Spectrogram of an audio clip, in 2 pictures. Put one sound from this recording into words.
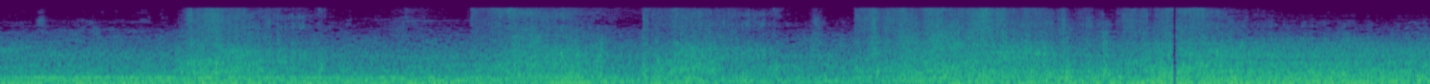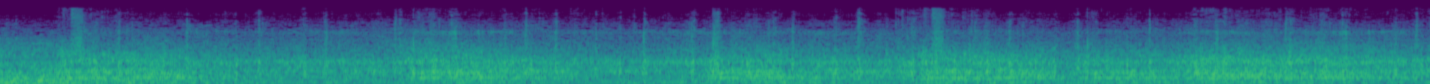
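Roller skates roll and rattle over pavement.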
